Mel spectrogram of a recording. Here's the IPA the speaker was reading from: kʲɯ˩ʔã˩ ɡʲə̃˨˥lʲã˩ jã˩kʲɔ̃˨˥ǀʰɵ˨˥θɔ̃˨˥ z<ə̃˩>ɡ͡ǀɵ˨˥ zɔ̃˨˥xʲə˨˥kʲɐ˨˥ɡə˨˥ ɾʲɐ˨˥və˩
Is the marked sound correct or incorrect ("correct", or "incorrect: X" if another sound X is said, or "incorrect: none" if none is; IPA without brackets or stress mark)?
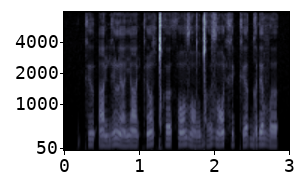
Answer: incorrect: ɔ̃˩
